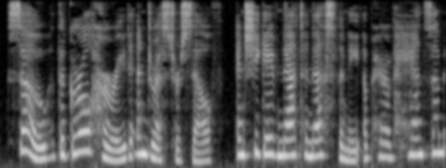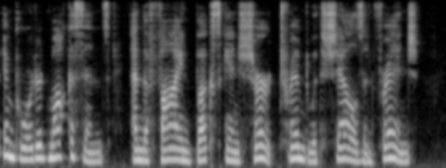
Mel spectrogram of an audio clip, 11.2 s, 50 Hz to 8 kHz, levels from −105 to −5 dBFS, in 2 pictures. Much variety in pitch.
Yes: wide, 6.6 semitones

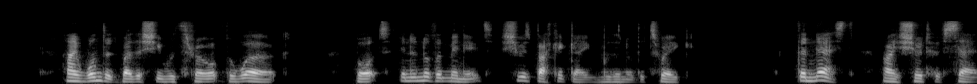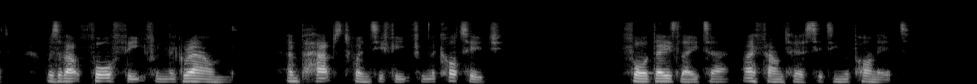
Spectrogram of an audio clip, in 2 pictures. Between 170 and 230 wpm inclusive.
No: average, 150 wpm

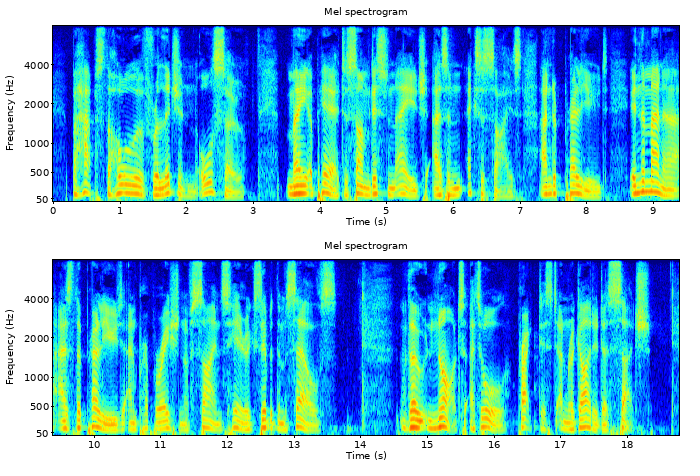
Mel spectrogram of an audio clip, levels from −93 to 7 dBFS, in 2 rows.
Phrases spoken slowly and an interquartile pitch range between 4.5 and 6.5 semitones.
Yes: slow, 130 wpm; average, 5.3 semitones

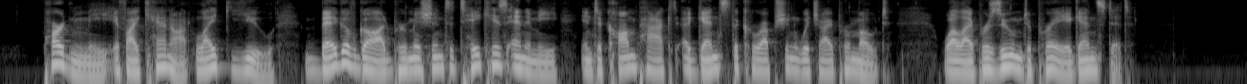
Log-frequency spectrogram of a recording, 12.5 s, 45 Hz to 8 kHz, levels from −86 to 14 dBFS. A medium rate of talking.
Yes: average, 145 wpm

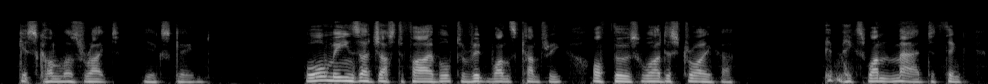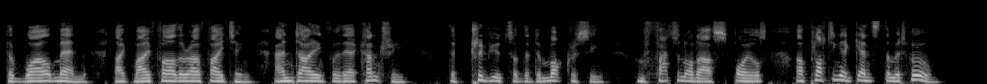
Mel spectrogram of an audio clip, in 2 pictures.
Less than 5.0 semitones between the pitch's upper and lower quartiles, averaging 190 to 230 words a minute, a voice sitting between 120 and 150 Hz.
No: average, 3.9 semitones; average, 165 wpm; medium, 140 Hz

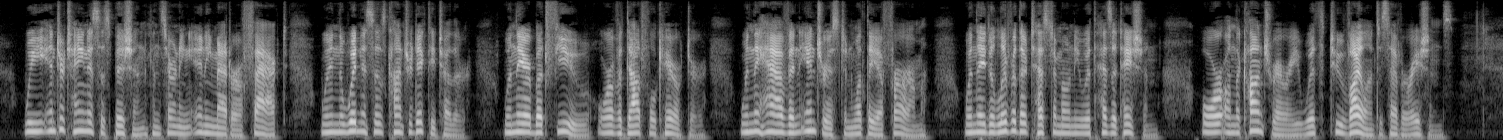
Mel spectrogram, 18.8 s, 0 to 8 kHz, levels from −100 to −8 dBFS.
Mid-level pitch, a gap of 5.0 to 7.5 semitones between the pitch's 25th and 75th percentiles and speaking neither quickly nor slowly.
Yes: medium, 160 Hz; average, 5.3 semitones; average, 155 wpm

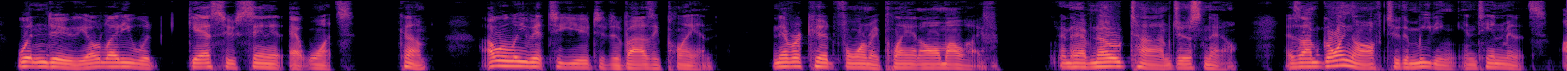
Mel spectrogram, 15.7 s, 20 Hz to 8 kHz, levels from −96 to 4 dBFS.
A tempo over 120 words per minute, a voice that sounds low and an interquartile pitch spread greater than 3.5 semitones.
Yes: average, 180 wpm; low, 120 Hz; average, 4.4 semitones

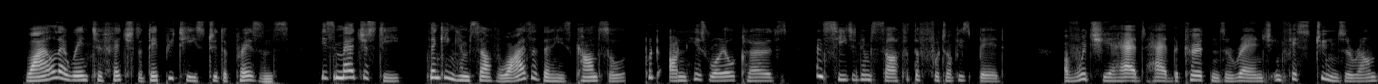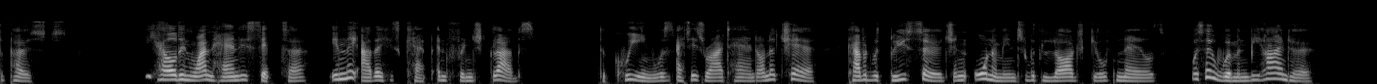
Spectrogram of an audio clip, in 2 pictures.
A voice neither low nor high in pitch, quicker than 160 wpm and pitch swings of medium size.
Yes: medium, 180 Hz; average, 185 wpm; average, 4.4 semitones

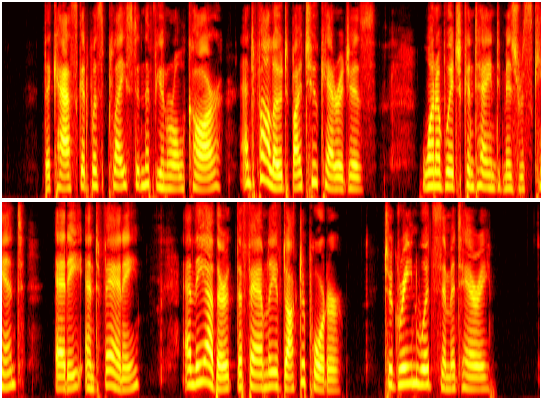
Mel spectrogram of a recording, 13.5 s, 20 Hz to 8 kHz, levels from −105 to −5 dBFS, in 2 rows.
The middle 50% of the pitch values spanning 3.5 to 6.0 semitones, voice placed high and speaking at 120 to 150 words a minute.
Yes: average, 4.0 semitones; high, 200 Hz; average, 145 wpm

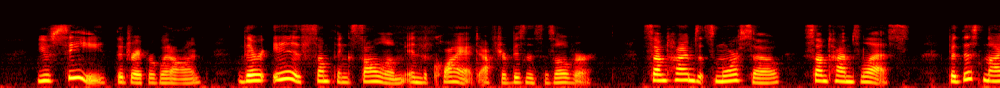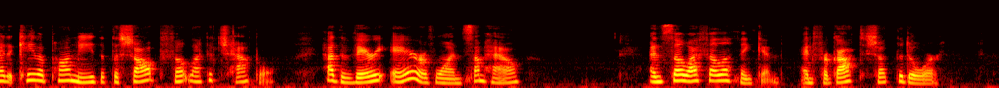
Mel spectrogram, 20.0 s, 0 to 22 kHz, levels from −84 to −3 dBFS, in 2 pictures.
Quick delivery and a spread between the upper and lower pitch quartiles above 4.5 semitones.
No: average, 170 wpm; average, 5.1 semitones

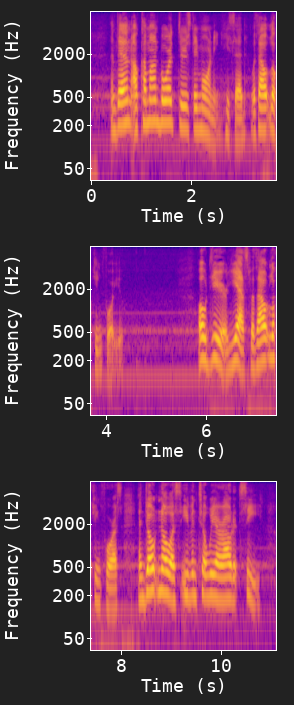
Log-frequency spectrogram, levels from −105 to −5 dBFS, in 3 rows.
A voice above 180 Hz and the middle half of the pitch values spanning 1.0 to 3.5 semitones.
No: high, 190 Hz; average, 3.9 semitones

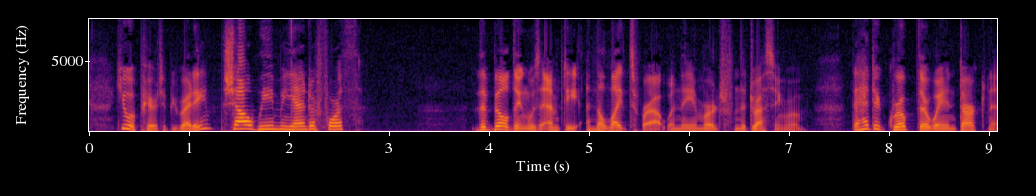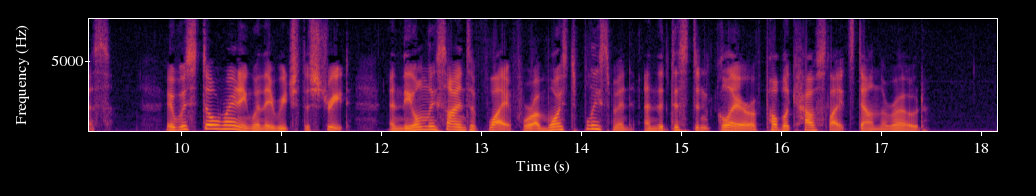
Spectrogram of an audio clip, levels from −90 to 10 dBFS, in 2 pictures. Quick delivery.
Yes: fast, 210 wpm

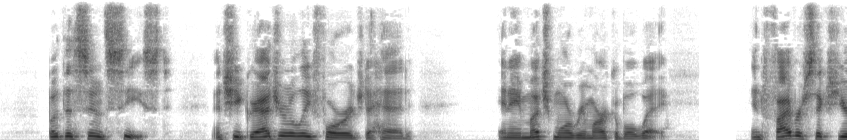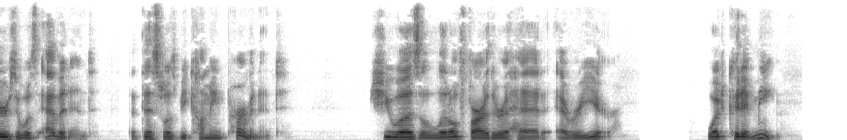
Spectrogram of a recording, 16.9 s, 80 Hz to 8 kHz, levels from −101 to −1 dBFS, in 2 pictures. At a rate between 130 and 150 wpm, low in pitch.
Yes: average, 140 wpm; low, 130 Hz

